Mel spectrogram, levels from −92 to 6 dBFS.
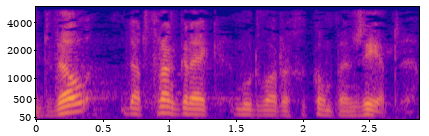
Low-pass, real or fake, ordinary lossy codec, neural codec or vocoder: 5.4 kHz; real; none; none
